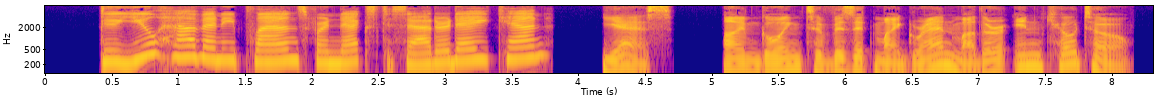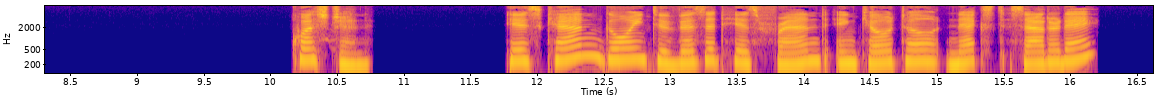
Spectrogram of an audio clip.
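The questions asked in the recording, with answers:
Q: Is Ken going to visit his friend in Kyoto next Saturday?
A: No, he isn't. He is going to visit his grandmother.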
